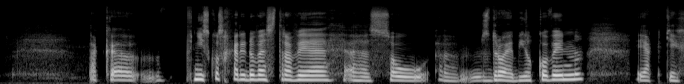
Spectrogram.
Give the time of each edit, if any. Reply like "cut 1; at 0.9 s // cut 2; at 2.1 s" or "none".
none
